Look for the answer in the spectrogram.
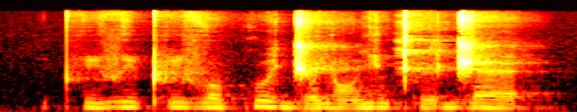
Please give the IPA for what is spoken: pʰi˨˩˦vi˦˨pʼi˦˨vo˦˨ kʷi˦˨ d͡ʒʊ˨˩˦jɔ̃˨˩˦ɡĩ˦˨kʰɨ˨˩˦ d͡ʒɛ˦˨

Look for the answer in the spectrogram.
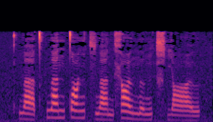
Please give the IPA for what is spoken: kʰwä˨˩t̪ʰwa˦nt̪ɑ˦ŋ t͡swa˨˩nxɑ˥˨ʊ̯n̪ɤ˨˦ŋ t͡ɕʰjɑ˨˩ʊ̯

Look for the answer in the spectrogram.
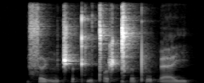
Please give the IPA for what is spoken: sə˦˨y̯ŋə˨t͡ʃʼə˨kʼi˨ tʼɔ˦ʂǀʰə˨pʼʊ˦˨ ɓæ˦j

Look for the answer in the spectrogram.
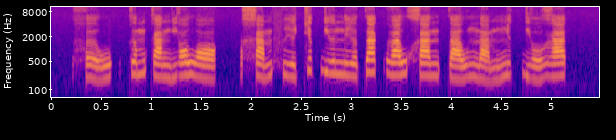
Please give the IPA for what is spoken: hə˨˩˨w | kə˧˥mka˨˩ŋjɔ˧˥wɔ˨˩ | xa˨˩˦mfi˨˩ə̯cə˦˥k̚ jɨ˧ni˨˩ə̯t̪a˦˥k̚va˧˥w xa˧n t̪a˨˩˦w na˨˩˨mɲə˦˥k̚jo˨˩˦ɣa˦˥t̚

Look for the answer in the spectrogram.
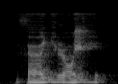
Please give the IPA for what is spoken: θɐːʎi̤ ɭɔʒe̤

